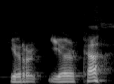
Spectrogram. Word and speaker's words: Jirka: Jirka. That's Jirka. No, you did it great. Like Jirka and Honza, you're just exceeding my expectations tonight.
